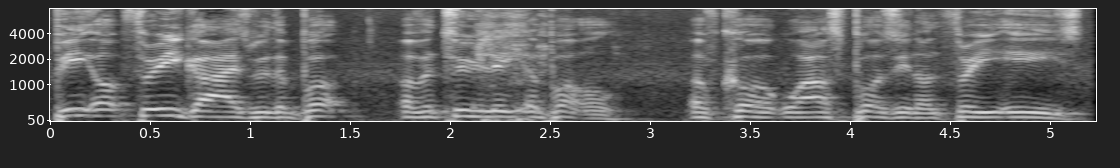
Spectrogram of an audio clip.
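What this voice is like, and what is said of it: Put-on Leeds accent, unconvincing. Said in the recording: “I love the accent... I was trying to put on a Leeds accent there. It sounded like Manchester or some shit. It might even sound Polish... It sounded like some Leeds activity”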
